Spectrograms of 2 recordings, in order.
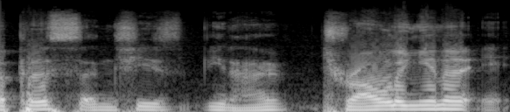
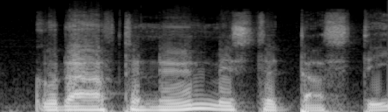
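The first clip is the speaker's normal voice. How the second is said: put-on sexy, seductive voice. Retelling how a caller greets Hansi on his scopes: imitating Blurry's sexy voice. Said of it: "she goes like this".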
